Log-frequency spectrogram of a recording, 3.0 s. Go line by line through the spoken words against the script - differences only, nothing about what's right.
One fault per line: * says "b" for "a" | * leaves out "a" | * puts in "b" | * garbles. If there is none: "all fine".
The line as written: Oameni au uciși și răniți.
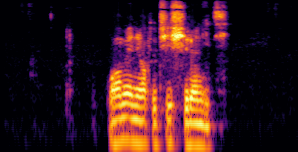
all fine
